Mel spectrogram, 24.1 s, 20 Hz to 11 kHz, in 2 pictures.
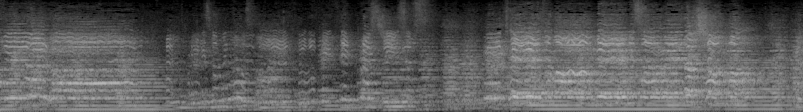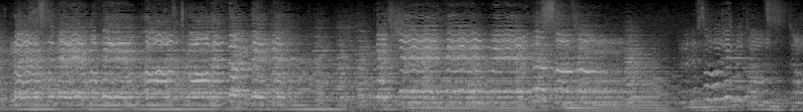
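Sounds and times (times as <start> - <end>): mixed choir singing: 0.0 - 24.0.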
